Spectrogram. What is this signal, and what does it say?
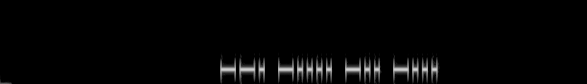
Morse code, heard as a keyed tone, about 25 wpm, 700 Hz. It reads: G6DB
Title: DXCC-100 Call Signs - 4 Characters - Repeated 2x - 25wpm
